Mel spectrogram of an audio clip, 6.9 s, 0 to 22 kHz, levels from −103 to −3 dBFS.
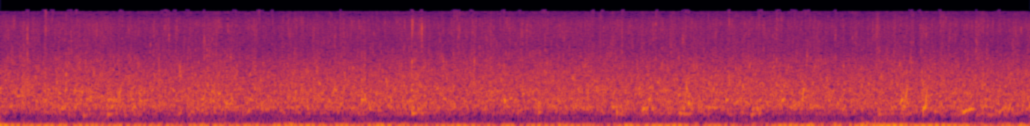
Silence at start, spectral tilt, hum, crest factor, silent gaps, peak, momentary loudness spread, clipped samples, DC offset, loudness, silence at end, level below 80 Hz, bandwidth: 0 s; -1 dB/octave; none; 20 dB; none; -14 dBFS; 1 LU; under 0.1%; under 0.1%; -32 LUFS; 0 s; -46 dBFS; 17 kHz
